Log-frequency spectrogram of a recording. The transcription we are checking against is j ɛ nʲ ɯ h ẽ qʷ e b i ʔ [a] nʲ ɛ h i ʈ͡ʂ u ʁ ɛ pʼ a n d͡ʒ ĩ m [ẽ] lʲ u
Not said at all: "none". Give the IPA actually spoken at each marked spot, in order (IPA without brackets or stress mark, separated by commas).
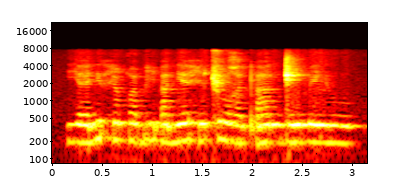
a, ẽ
